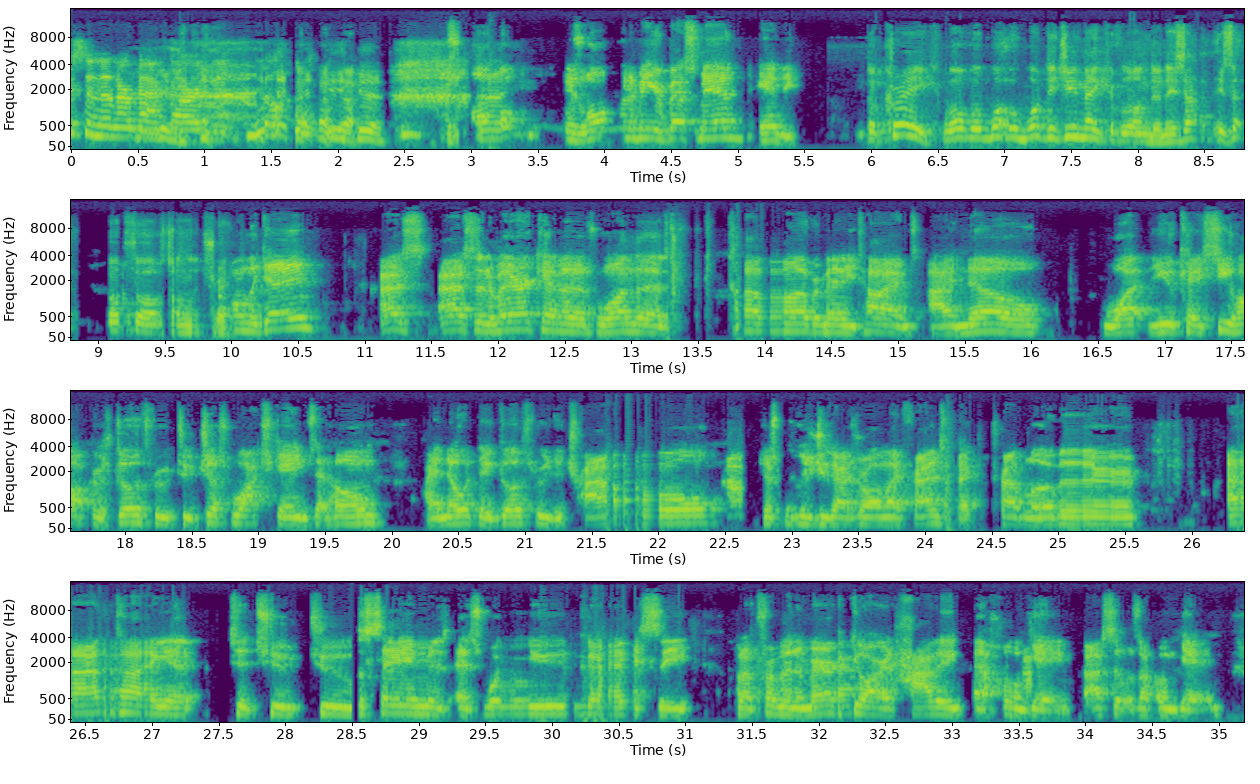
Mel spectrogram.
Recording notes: On a UK Seahawkers Zoom call. We hear stories, memories and more from several UK Seahawkers and some of our US pals too.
